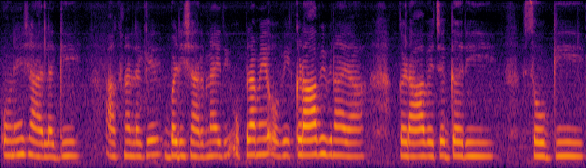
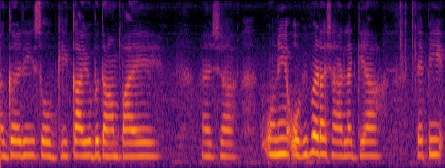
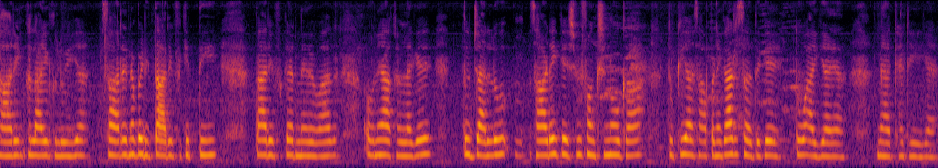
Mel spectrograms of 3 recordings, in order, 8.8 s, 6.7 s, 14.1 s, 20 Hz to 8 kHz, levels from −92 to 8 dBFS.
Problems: none marked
